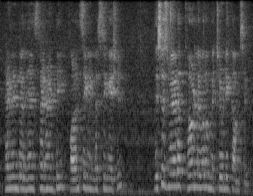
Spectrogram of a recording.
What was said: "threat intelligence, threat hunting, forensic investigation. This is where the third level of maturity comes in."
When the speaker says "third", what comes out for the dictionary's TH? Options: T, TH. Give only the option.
T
